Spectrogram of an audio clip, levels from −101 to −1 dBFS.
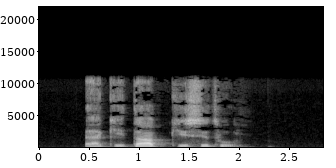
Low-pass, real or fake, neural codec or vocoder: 10.8 kHz; real; none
